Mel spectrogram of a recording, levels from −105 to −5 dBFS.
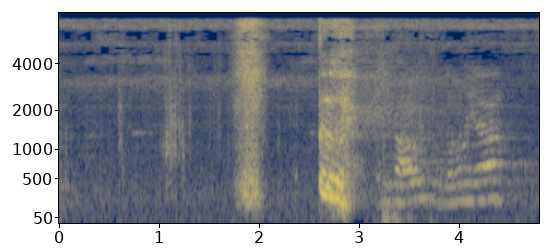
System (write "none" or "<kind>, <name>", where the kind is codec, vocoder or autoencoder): autoencoder, DAC-VAE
